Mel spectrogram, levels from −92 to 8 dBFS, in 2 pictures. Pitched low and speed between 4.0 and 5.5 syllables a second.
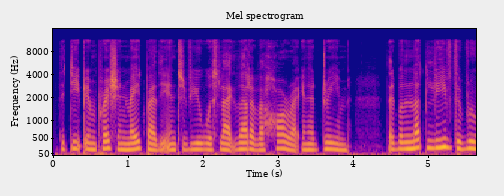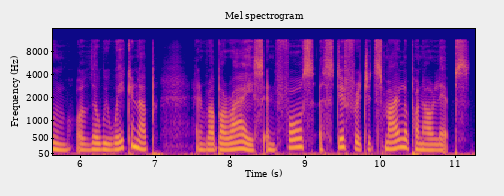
No: medium, 180 Hz; 5.1 syllables/s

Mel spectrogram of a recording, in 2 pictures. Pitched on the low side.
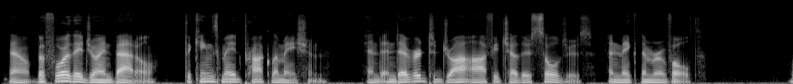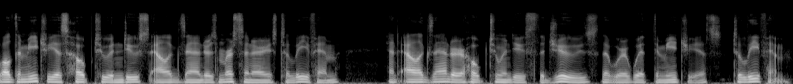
Yes: low, 105 Hz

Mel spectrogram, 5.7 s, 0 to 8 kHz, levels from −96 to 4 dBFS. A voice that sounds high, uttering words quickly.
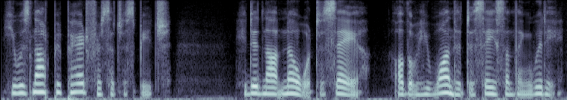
Yes: high, 195 Hz; fast, 235 wpm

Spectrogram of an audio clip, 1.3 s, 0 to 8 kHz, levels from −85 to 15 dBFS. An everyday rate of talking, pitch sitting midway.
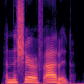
No: average, 190 wpm; high, 210 Hz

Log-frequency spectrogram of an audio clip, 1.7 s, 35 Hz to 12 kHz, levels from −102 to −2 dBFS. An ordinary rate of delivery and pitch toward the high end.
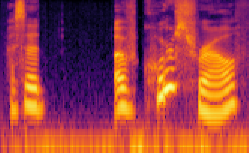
Yes: average, 180 wpm; high, 205 Hz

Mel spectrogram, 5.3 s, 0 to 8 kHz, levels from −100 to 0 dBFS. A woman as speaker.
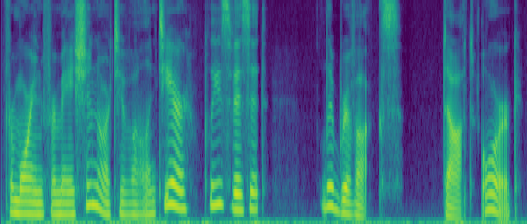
Yes: female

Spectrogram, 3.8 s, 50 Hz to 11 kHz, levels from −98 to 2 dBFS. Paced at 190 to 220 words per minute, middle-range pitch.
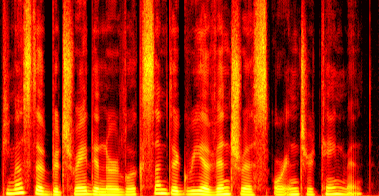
Yes: fast, 205 wpm; medium, 175 Hz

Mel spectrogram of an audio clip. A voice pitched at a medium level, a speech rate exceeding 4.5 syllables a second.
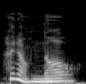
No: medium, 155 Hz; 4.4 syllables/s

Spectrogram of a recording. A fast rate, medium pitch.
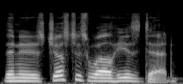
Yes: fast, 295 wpm; medium, 150 Hz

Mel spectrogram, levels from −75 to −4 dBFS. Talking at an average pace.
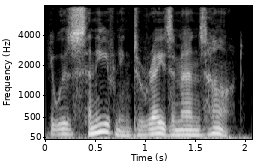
No: fast, 260 wpm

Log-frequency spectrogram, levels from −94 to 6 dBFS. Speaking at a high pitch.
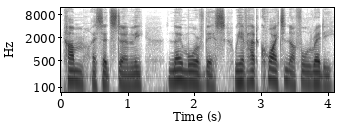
No: low, 120 Hz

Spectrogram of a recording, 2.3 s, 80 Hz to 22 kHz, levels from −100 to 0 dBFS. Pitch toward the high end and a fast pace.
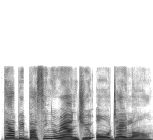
Yes: high, 245 Hz; fast, 210 wpm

